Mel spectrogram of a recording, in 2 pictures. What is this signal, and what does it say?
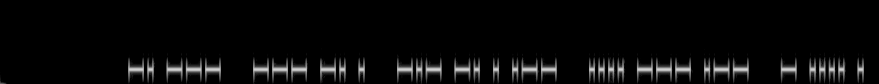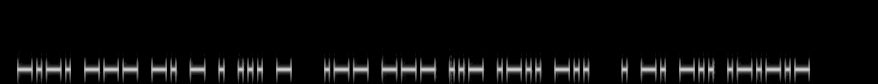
Morse code, heard as a keyed tone, about 25 wpm, 700 Hz. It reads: NO ONE KNEW HOW THE CONTEST WOULD END.
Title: Sentences from Top 1600 Words 25wpm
